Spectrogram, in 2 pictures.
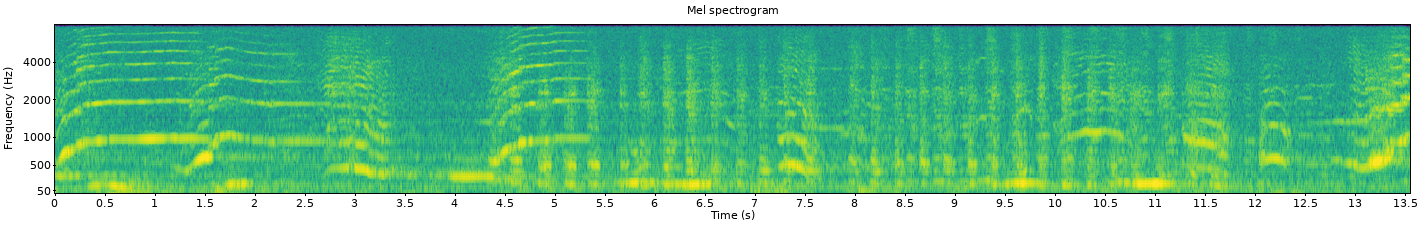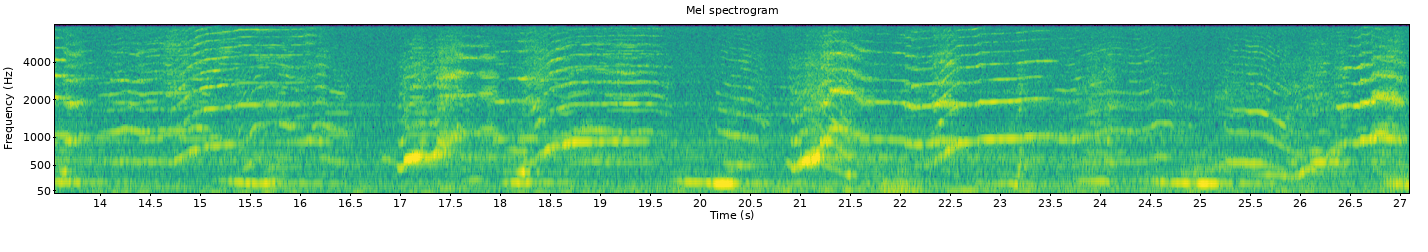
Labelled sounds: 0.0	3.3	humpback whale, 0.80 to 8.0 kHz
4.0	5.4	humpback whale, 0.80 to 7.9 kHz
7.2	8.0	humpback whale, 0.80 to 1.7 kHz
9.6	10.8	humpback whale, 0.83 to 4.6 kHz
11.2	11.7	humpback whale, 0.80 to 1.4 kHz
12.1	16.6	humpback whale, 0.80 to 8.0 kHz
17.3	19.8	humpback whale, 0.80 to 6.7 kHz
20.1	24.8	humpback whale, 0.80 to 8.0 kHz
25.2	27.0	humpback whale, 0.80 to 6.2 kHz

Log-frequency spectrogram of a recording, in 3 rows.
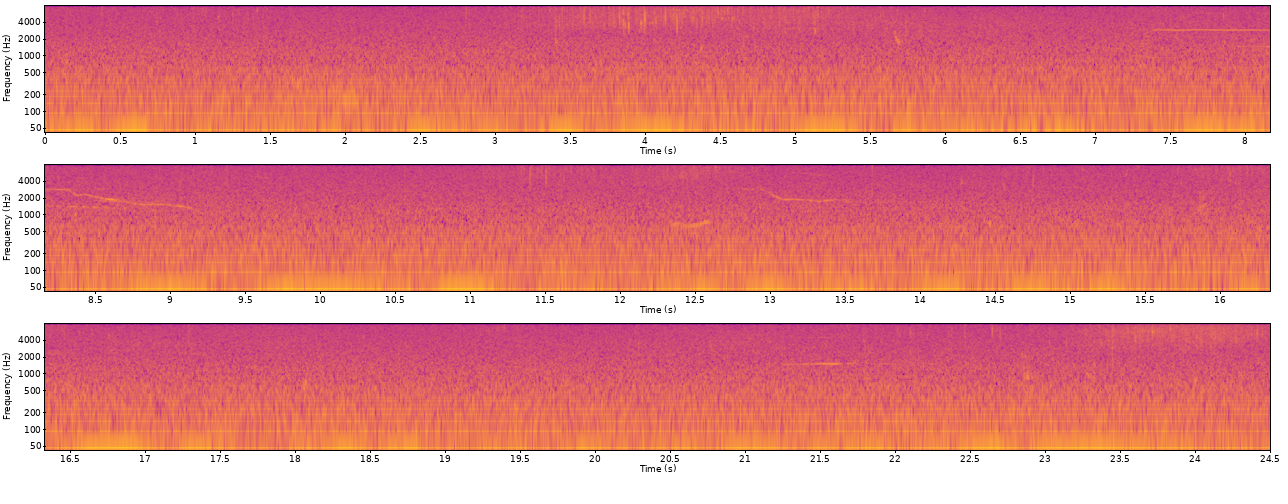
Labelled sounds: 7.3	9.3	killer whale, Bigg's (transient), Gulf of Alaska transient, 1.1 to 3.0 kHz
12.6	13.6	killer whale, Bigg's (transient), Gulf of Alaska transient, 1.6 to 3.1 kHz

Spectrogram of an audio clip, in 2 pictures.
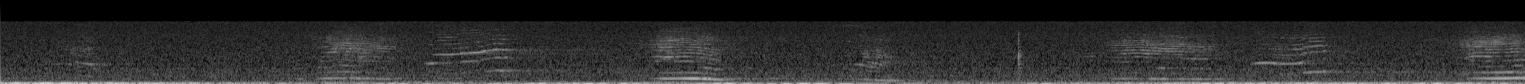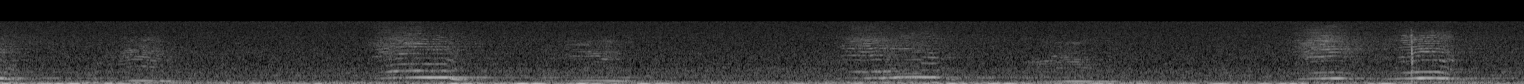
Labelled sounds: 0.8	1.0	humpback whale, 0.86 to 1.1 kHz
3.3	4.0	humpback whale, 1.9 to 2.7 kHz
4.2	5.2	humpback whale, 0.93 to 4.2 kHz
6.4	7.2	humpback whale, 1.2 to 3.2 kHz
8.5	8.9	humpback whale, 0.80 to 1.1 kHz
11.0	12.1	humpback whale, 1.2 to 3.0 kHz
12.5	13.3	humpback whale, 0.86 to 3.6 kHz
14.6	15.2	humpback whale, 1.2 to 3.9 kHz
19.2	19.7	humpback whale, 0.90 to 4.3 kHz
20.2	21.3	humpback whale, 0.90 to 2.5 kHz
23.7	23.9	humpback whale, 1.4 to 1.5 kHz
25.5	25.8	humpback whale, 0.93 to 1.2 kHz
28.3	28.8	humpback whale, 1.2 to 3.1 kHz
29.2	29.7	humpback whale, 1.1 to 4.4 kHz

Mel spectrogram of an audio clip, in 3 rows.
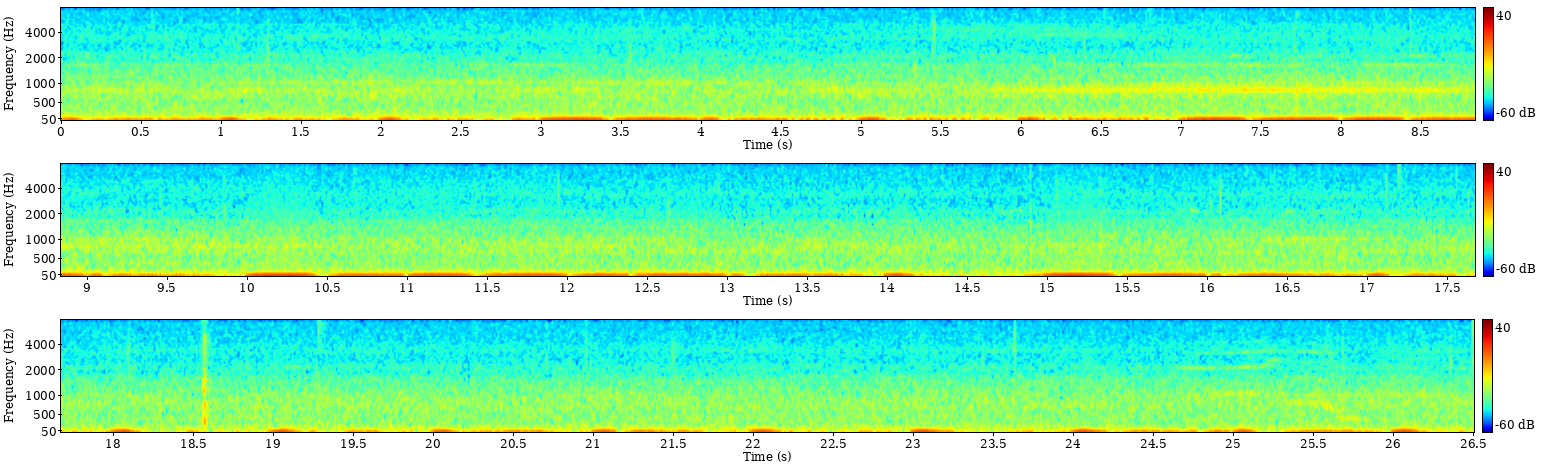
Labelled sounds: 24.7	25.9	killer whale, southern resident, J pod, call S01, 0.21 to 4.9 kHz

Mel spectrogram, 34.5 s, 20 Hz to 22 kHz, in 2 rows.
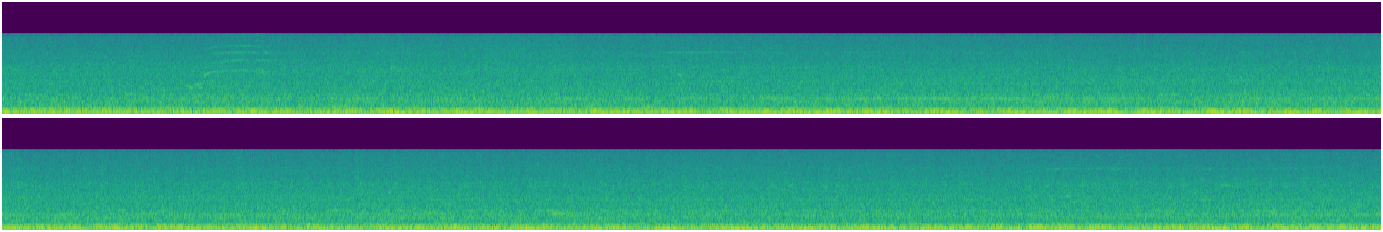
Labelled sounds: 2.2	3.7	killer whale, southern resident, J pod, call S44, 0.10 to 8.0 kHz

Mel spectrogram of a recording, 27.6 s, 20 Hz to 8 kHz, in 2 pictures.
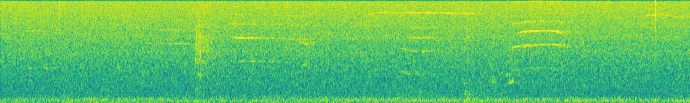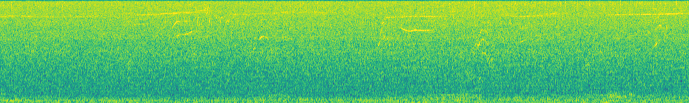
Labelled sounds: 0.4	1.4	killer whale, 0.83 to 6.0 kHz
2.4	3.8	killer whale, 1.8 to 4.2 kHz
4.4	6.3	killer whale, southern resident, call S16, 0.57 to 5.7 kHz
7.9	8.9	killer whale, 0.36 to 3.0 kHz
9.9	11.7	killer whale, 0.10 to 8.0 kHz
12.9	15.9	killer whale, 4.4 to 5.5 kHz
16.3	18.1	killer whale, 1.1 to 6.3 kHz
18.4	20.6	killer whale, 1.3 to 8.0 kHz
21.1	25.2	killer whale, 0.55 to 8.0 kHz
25.7	27.5	killer whale, 1.3 to 6.1 kHz

